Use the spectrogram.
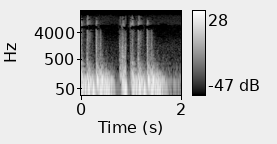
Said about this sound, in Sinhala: ඉක්මන් කරමු. යමු. අර දොර කඩමු.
